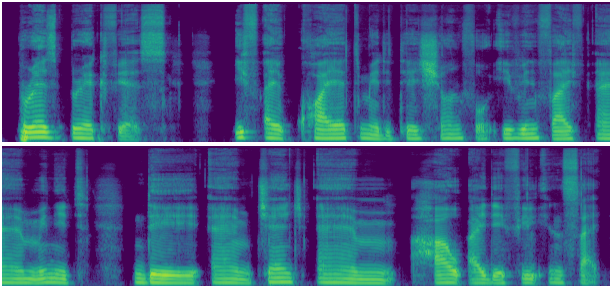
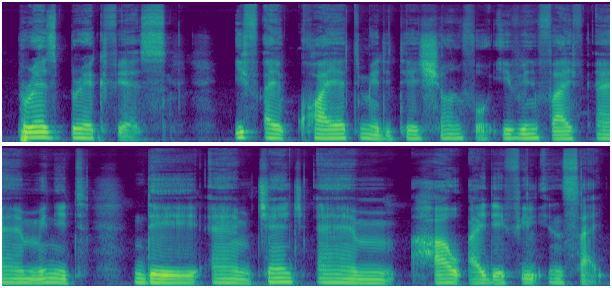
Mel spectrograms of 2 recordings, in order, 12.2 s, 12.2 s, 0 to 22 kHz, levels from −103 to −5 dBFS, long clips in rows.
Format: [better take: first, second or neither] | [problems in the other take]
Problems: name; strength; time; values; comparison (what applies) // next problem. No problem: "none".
second | noise reduction (neural mask model Resemble Enhance denoiser)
